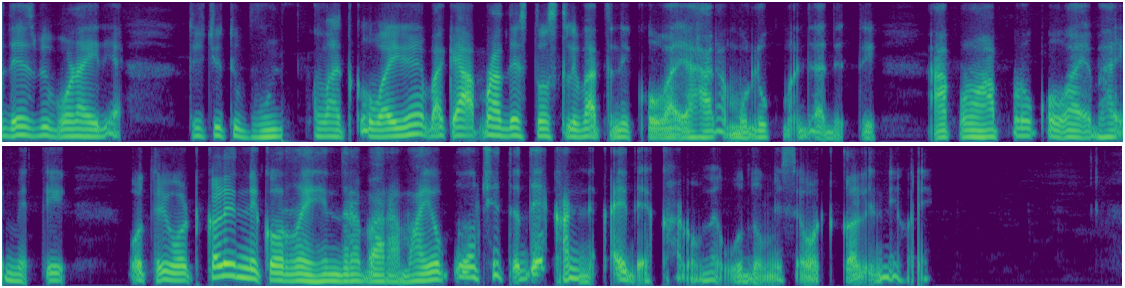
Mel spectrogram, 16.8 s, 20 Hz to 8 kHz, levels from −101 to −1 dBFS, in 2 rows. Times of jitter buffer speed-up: 2.20-4.62

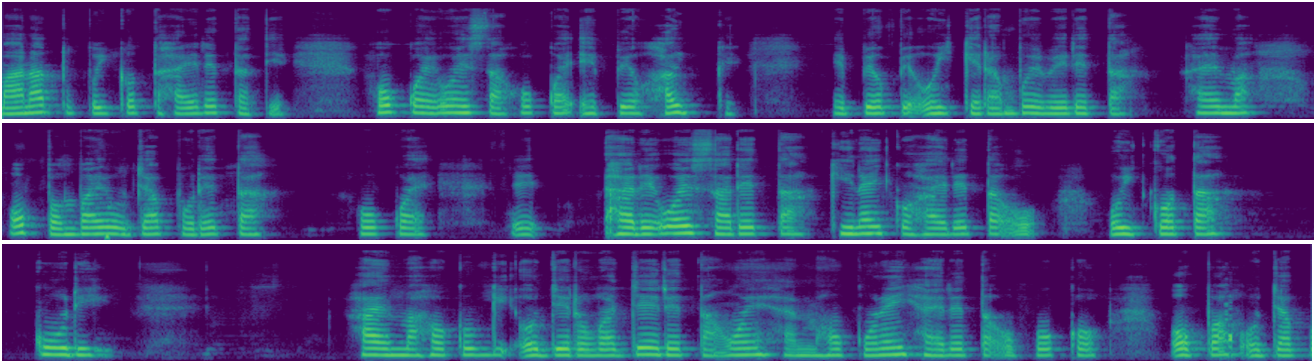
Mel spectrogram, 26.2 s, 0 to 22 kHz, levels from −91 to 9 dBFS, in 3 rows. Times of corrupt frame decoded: 25.65-25.70

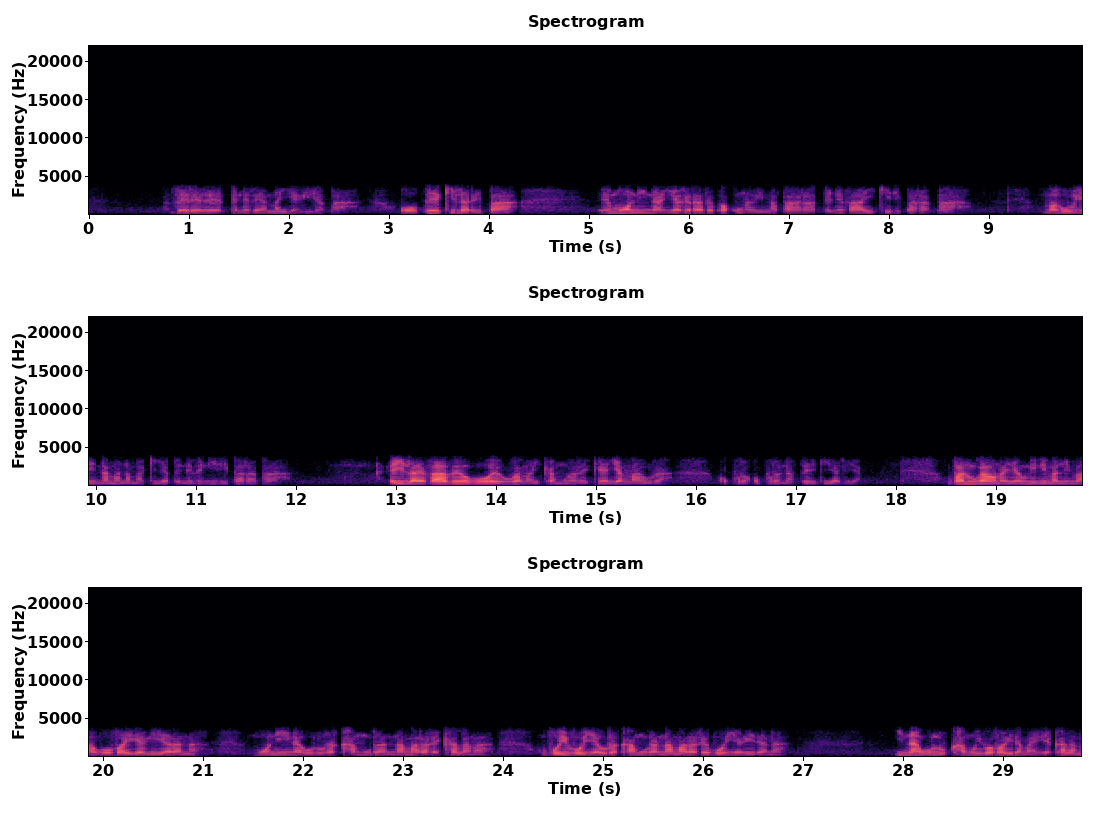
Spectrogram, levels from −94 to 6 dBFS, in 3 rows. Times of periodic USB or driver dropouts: none

